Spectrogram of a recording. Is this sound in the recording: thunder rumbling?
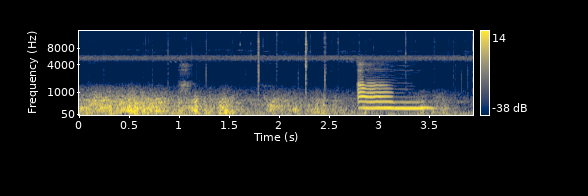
yes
